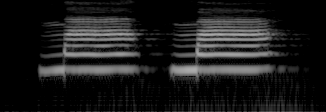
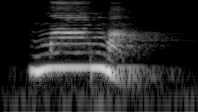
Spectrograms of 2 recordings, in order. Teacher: when it becomes the word mama, the second one become a neutral tone for it's easier to say.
